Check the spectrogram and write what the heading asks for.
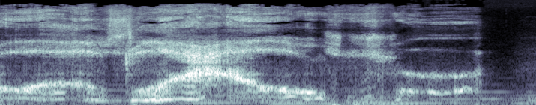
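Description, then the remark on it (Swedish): A voice imitates a creature's hissing growl, a raspy, breathy cry that swells and bends in pitch for about three seconds before cutting off abruptly. “Eh, alltså den, den pratar inte utan den ger ifrån sig det här eh, väsendet som ni hörde innan från varelsen som ni sköt ihjäl innan.”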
